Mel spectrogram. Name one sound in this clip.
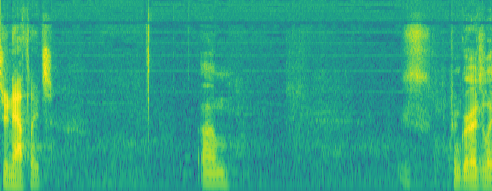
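A middle-aged man speaks slowly and haltingly into a microphone, with long pauses.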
